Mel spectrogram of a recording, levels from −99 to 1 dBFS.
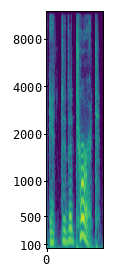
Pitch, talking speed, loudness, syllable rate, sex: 150 Hz, 240 wpm, -17 LUFS, 5.3 syllables/s, male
